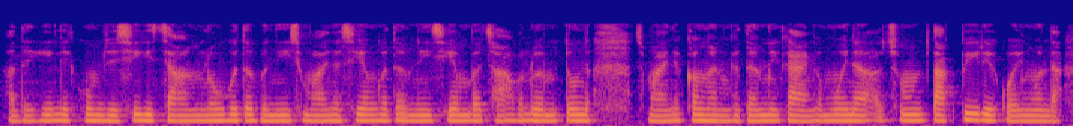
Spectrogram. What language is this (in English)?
Manipuri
